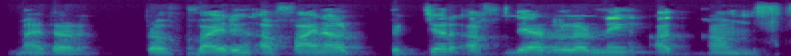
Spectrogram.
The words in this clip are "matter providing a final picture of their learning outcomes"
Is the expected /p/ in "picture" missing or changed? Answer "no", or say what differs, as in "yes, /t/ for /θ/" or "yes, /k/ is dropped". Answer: no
